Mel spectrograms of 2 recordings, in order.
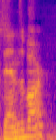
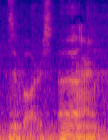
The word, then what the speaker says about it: Zabar's: It's a pretty famous grocery store, but like she's Zanzibar. No, it's Zabar. Zabar's.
